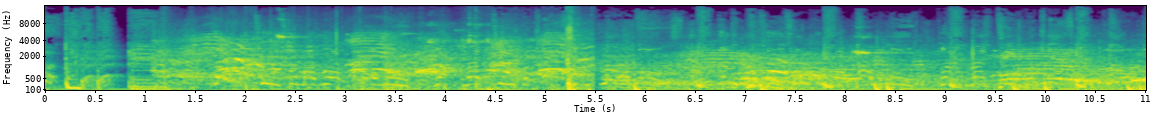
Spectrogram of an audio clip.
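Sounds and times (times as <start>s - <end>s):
students chatting: 1.1s - 11.0s.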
